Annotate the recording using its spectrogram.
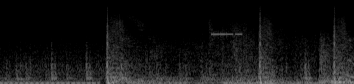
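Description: A gun fires a few loud, sharp shots.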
